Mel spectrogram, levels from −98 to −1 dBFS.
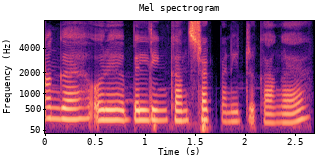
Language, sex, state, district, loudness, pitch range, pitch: Tamil, female, Tamil Nadu, Nilgiris, -16 LUFS, 225-245 Hz, 240 Hz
